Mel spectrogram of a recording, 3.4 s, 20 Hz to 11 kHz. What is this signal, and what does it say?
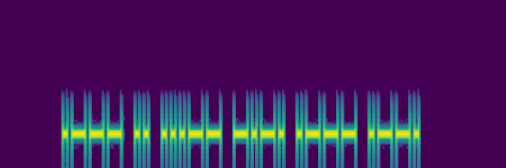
Morse code, heard as a keyed tone, about 40 wpm, 700 Hz. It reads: JI3CJP
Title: Call Signs Repeated 2x - 40wpm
